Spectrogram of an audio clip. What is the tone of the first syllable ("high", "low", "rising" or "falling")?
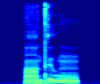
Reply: low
